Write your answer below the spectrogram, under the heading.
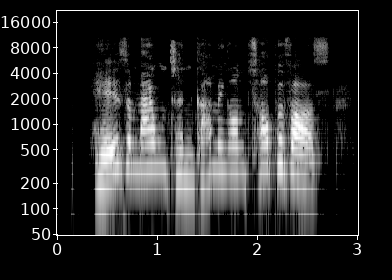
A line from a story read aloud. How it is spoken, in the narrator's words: shouted Joe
